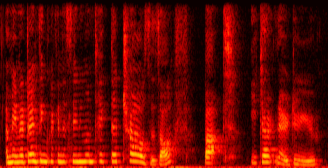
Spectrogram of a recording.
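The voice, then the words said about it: Put-on English accent. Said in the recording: “I went into an English accent then. Is it because I'm thinking the UK one?”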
